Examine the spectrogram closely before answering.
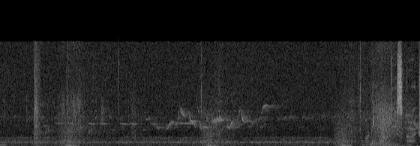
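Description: A fiery spell whooshes and bursts with a sharp impact.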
